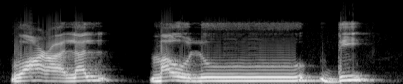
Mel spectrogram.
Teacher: यहाँ मीम के बाद जो वाव है ये वाव लीन है, मद्दा नहीं है, और लाम के बाद जो वाव है ये वाव मद्दा है, यानी इसको लंबा करेंगे एक अलिफ की मिकदार।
